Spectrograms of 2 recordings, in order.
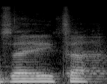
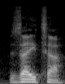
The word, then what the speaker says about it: zeta: Zeta, which is pronounced as a Z or as a DZ at times, like words like baptizo.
